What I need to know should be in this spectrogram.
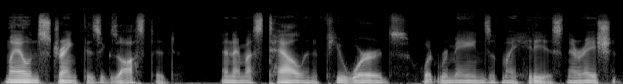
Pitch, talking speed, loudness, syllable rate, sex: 85 Hz, 185 wpm, -22 LUFS, 4.4 syllables/s, male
